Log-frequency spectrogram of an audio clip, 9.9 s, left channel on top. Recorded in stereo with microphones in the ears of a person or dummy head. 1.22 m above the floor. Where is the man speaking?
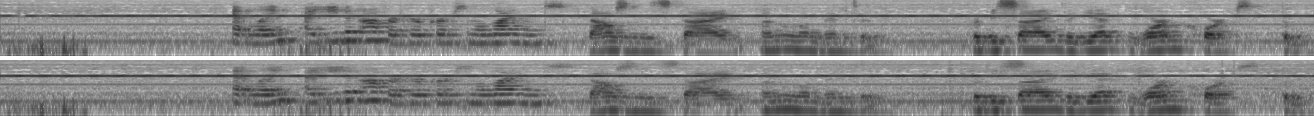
70° left (ahead or behind), 3.5 m.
